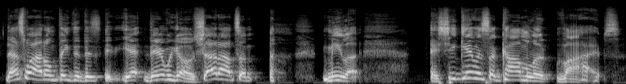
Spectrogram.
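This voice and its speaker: A man's voice: high voice, animated, normal speed. A man hosting a live stream podcast, talking casually to his chat and repeating rhetorical questions. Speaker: podcast host.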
